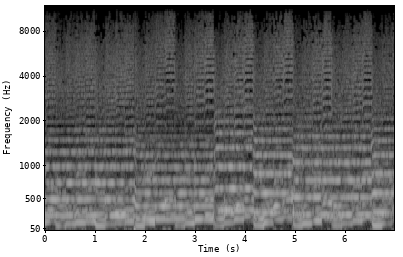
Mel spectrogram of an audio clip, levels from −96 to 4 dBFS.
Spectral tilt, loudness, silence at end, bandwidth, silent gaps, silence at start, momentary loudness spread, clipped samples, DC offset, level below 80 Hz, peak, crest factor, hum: -5 dB/octave; -34 LUFS; 0 s; 11.5 kHz; none; 0 s; 2 LU; under 0.1%; under 0.1%; -58 dBFS; -20 dBFS; 14 dB; none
